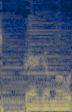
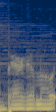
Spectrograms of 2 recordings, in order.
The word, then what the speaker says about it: Bergamo: There's guitarist Buck Curran, who lives in the European epicenter of the virus, Bergamo, Italy.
